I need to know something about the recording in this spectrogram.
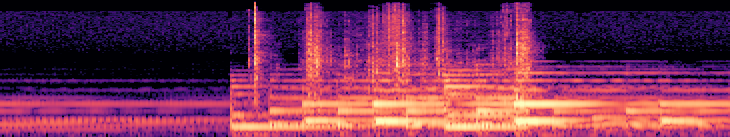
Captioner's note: projector clicks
